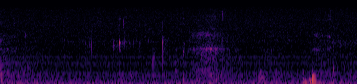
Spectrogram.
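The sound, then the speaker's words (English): A quiet sip of a warm drink from a glass, with soft slurping mouth noises and a brief louder gulp near the end, no one talking. “Here we go, clink, clink, clink, clink, clink, and now the sip.”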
